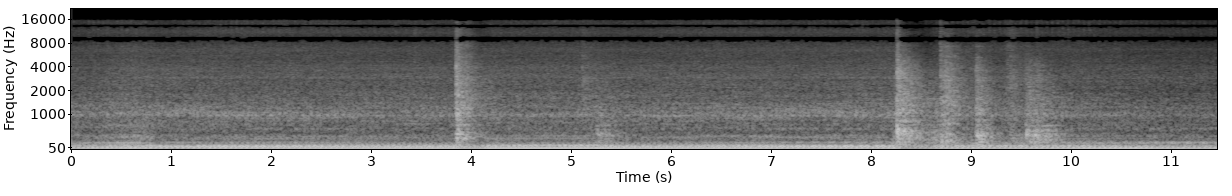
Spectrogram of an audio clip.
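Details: Porsche 996 Carrera checked for misfire: a steady, even low idle hum with only a few stray knocks from the workshop; it runs clean with no misfire.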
